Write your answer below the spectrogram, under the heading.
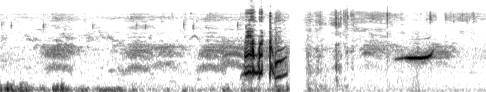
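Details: Pakistani parrot said to talk in Urdu, low rumbling at first, then a loud raspy double squawk followed by a clear, level whistled note.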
